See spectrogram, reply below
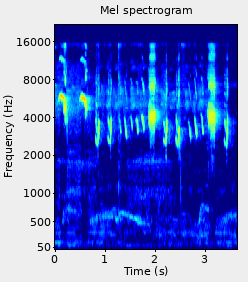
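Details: Long-tailed shrike fill-in combination song: loud harsh notes alternating with quick series of sharp chips, and soft lower whistles in the background.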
